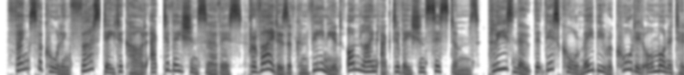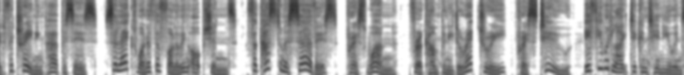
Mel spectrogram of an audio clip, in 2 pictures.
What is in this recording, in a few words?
phone sample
